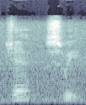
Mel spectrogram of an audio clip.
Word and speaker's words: Je suis: And in French, they simply add an I. Je suis. The S is silent. Je suis.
